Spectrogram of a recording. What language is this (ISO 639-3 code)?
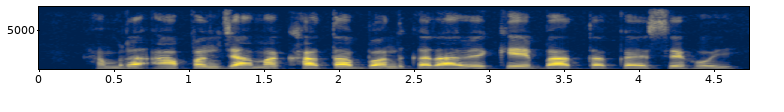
bho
